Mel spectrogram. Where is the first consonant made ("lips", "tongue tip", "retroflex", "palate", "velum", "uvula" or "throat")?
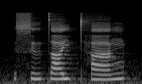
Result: tongue tip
